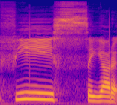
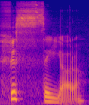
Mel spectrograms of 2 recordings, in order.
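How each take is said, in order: First: The long vowel is kept before the next word. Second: The vowel is shortened and linked to the next word. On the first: The speaker calls it wrong. "instead of saying fi sayyara" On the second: The speaker calls it right. "This is what it's going to sound like"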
